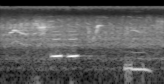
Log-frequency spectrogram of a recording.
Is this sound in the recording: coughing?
no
